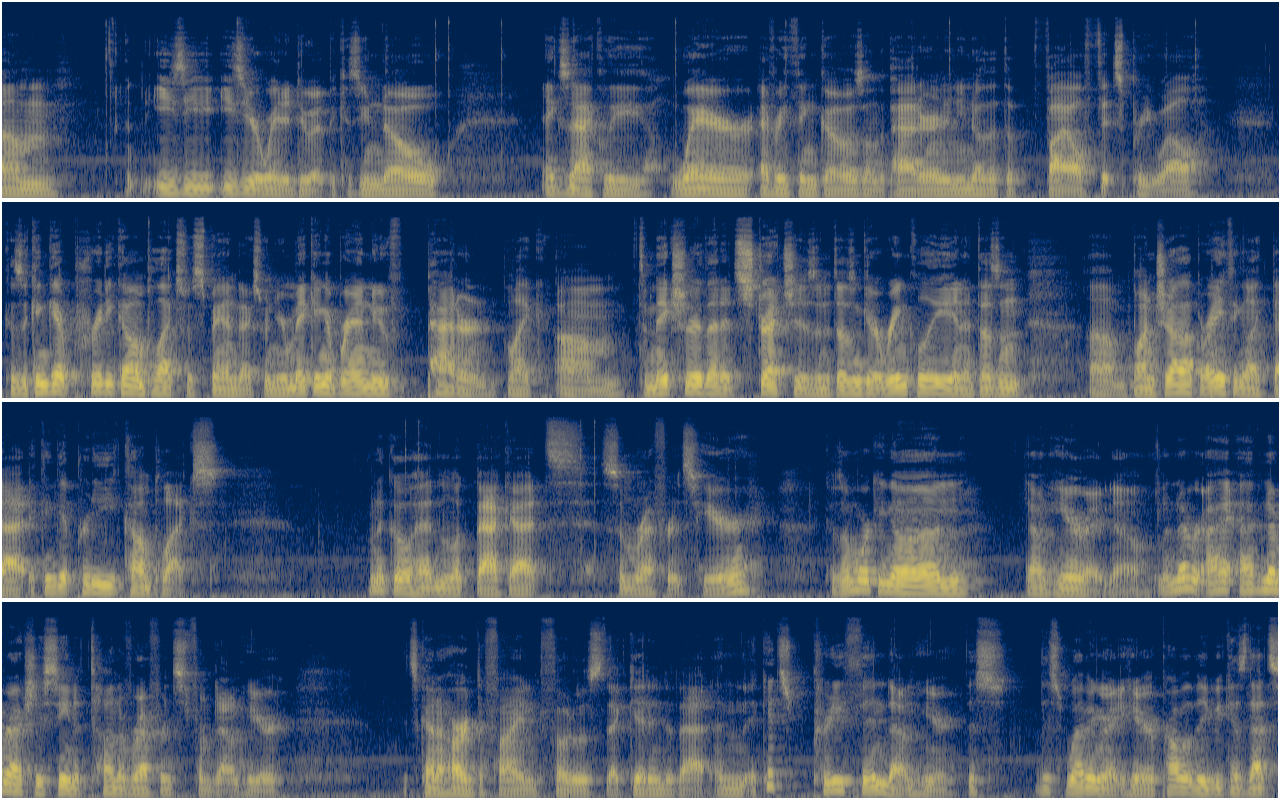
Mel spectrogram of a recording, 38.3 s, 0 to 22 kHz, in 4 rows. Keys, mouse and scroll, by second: 0.3-1.3 drag, 2.9 click, 3.4-4.7 drag, 5.5-6.7 drag, 8.6-10.3 drag, 21.8 click, 23.1 click.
